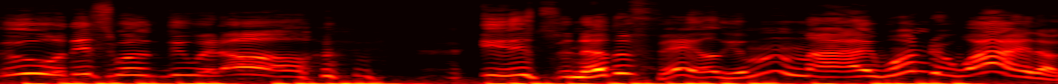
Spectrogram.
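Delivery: put-on old man voice. Reading a character's dialogue aloud, in an old man voice. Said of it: "Read an old man voice".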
